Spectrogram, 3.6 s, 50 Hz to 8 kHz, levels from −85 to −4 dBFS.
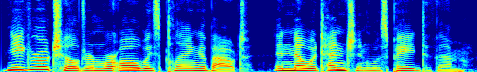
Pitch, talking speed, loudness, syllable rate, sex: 230 Hz, 220 wpm, -14 LUFS, 5.9 syllables/s, female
